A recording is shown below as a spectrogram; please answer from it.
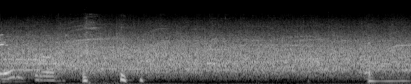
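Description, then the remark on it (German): Steady, dense applause from a crowd fills the whole recording, a continuous wash of clapping with a few brief voices surfacing near the start and once near the end. “Der Applaus ist so warm äh, wie das neue Intro von Fiverr.”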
